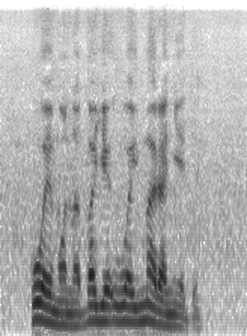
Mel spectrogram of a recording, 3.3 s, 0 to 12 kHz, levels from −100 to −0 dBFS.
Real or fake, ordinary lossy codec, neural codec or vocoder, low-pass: fake; Opus, 64 kbps; autoencoder, 48 kHz, 128 numbers a frame, DAC-VAE, trained on Japanese speech; 10.8 kHz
